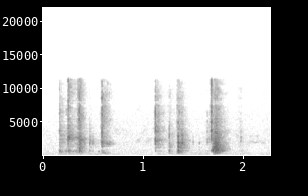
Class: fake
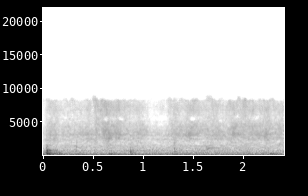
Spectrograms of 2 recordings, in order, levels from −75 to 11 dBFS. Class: fake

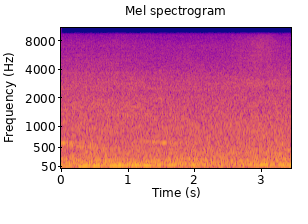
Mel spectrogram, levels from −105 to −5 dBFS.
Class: real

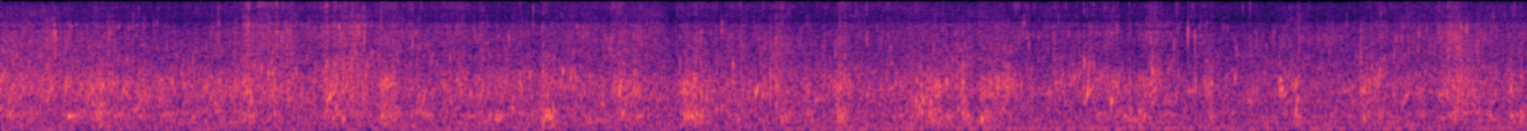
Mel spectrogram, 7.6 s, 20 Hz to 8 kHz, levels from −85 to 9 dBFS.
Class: real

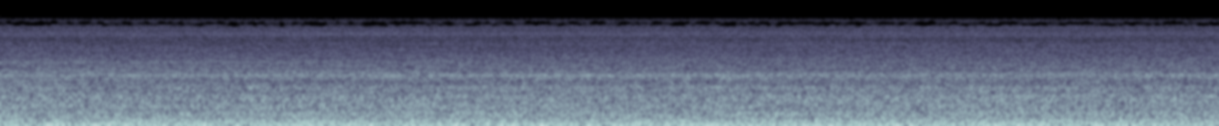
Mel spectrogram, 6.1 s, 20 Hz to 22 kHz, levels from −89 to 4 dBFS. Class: real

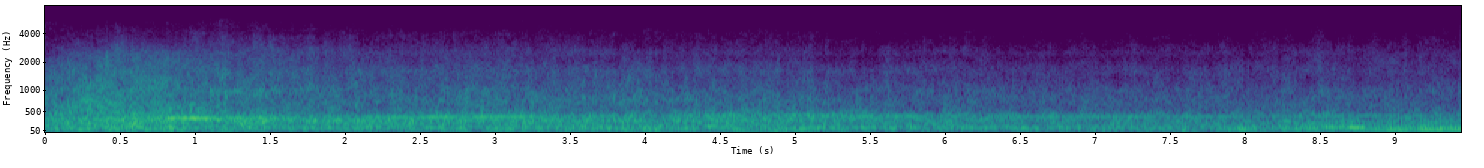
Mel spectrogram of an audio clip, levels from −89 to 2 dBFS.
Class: fake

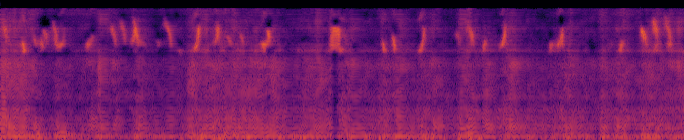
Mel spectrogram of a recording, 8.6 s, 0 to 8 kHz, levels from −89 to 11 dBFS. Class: fake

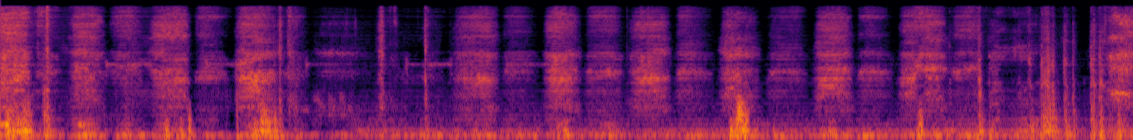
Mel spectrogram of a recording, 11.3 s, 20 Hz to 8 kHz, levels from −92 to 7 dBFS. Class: fake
